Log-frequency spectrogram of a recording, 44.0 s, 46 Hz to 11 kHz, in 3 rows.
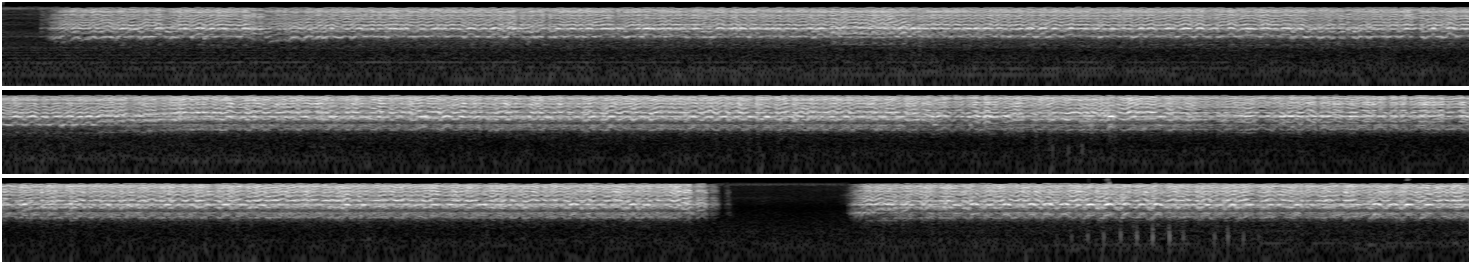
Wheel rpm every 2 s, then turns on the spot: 80, 140, 160, 160, 160, 160, 160, 170, 220, 230, 230, 220, 210, 220, 210, 230, 230, 230, 50, 190, 230, 230.
none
